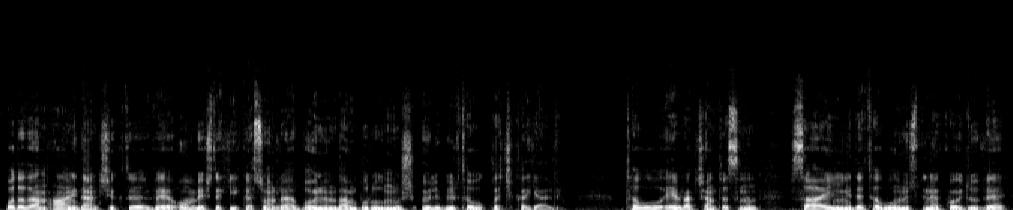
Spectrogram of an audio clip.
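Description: A man narrating a literary short story in a measured, even storytelling manner. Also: lowish voice, dry recording. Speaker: audiobook narrator.

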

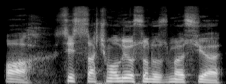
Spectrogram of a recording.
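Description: A cornered prosecutor in a storybook, played by a male reader, flustered and evasive, his voice pitched slightly above plain narration. The sound is close and dry. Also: a little slow, no echo, close to an everyday voice. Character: frightened royal prosecutor, cornered middle-aged man.

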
